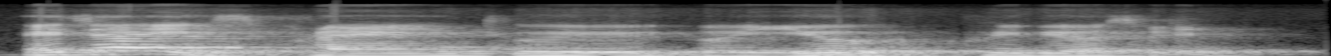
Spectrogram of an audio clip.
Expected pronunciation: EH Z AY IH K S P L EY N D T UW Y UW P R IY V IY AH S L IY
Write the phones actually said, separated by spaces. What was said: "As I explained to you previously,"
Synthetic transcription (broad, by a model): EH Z AY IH S P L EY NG T UW Y UW P R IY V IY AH S L IY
